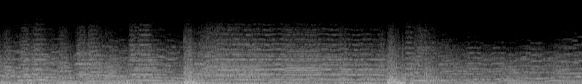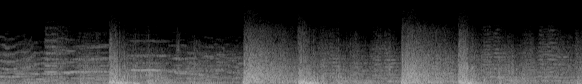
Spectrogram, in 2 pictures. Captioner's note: gunshots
